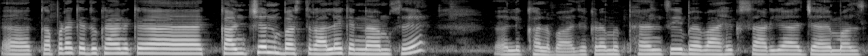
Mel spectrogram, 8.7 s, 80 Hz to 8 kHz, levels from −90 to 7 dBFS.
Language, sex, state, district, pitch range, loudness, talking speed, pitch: Bhojpuri, female, Uttar Pradesh, Deoria, 200-245 Hz, -15 LUFS, 140 wpm, 220 Hz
